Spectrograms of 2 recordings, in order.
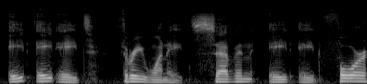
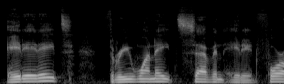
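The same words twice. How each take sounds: First: The number is read more slowly. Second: The number is read at a normal pace.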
